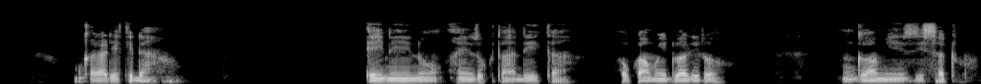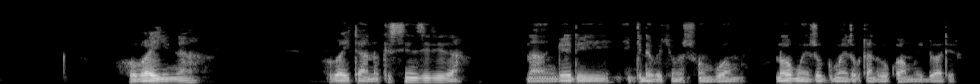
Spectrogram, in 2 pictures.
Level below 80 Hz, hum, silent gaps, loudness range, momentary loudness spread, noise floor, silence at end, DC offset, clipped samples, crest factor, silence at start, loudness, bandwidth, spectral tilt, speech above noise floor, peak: -46 dBFS; none; none; 4 LU; 12 LU; -81 dBFS; 0.25 s; under 0.1%; under 0.1%; 20 dB; 0.75 s; -19 LUFS; 7.6 kHz; -5.5 dB/octave; 63 dB; 0 dBFS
